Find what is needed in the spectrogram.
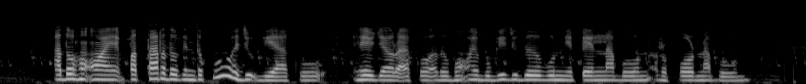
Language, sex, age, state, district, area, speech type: Santali, female, 30-45, West Bengal, Uttar Dinajpur, rural, spontaneous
